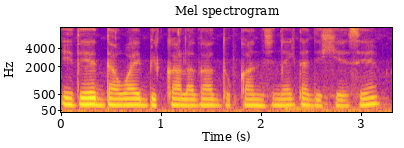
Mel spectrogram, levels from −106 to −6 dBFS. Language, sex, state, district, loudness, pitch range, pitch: Nagamese, female, Nagaland, Dimapur, -16 LUFS, 165-180 Hz, 175 Hz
